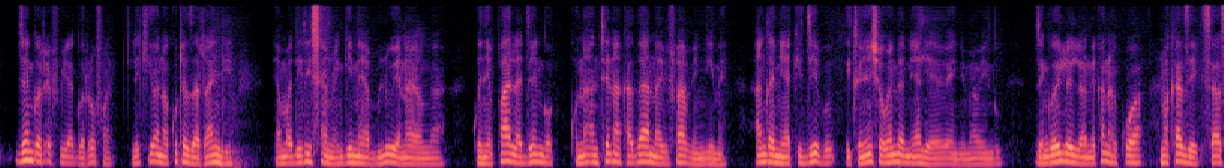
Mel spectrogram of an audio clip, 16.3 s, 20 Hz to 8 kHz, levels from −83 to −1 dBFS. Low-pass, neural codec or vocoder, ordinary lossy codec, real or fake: 7.2 kHz; codec, 16 kHz, about 1 kbps, DyCAST, with the encoder's durations; MP3, 48 kbps; fake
